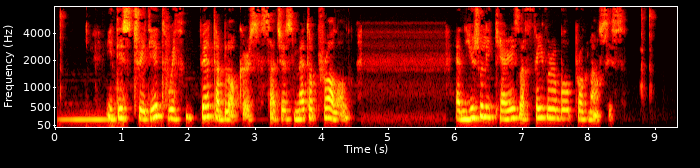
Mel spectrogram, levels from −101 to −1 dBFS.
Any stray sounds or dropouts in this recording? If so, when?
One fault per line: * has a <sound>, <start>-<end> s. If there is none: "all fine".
all fine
